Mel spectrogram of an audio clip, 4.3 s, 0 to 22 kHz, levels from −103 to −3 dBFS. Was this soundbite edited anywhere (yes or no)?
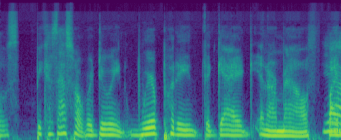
no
